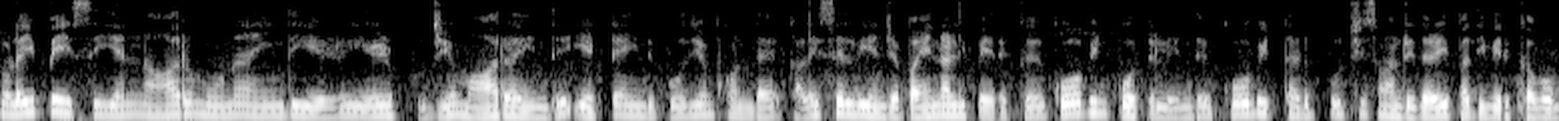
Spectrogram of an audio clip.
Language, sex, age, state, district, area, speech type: Tamil, female, 18-30, Tamil Nadu, Cuddalore, urban, read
